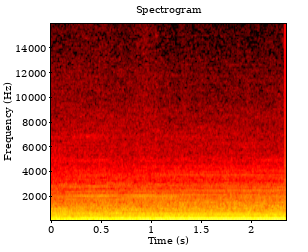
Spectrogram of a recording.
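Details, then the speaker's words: Old automatic car, run-down: engine held at high droning revs with a steady low tone that never drops for an upshift; automatic transmission won't shift out of second gear. "fast way to blow up a motor she won't she's an automatic it won't shift out of second gear"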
